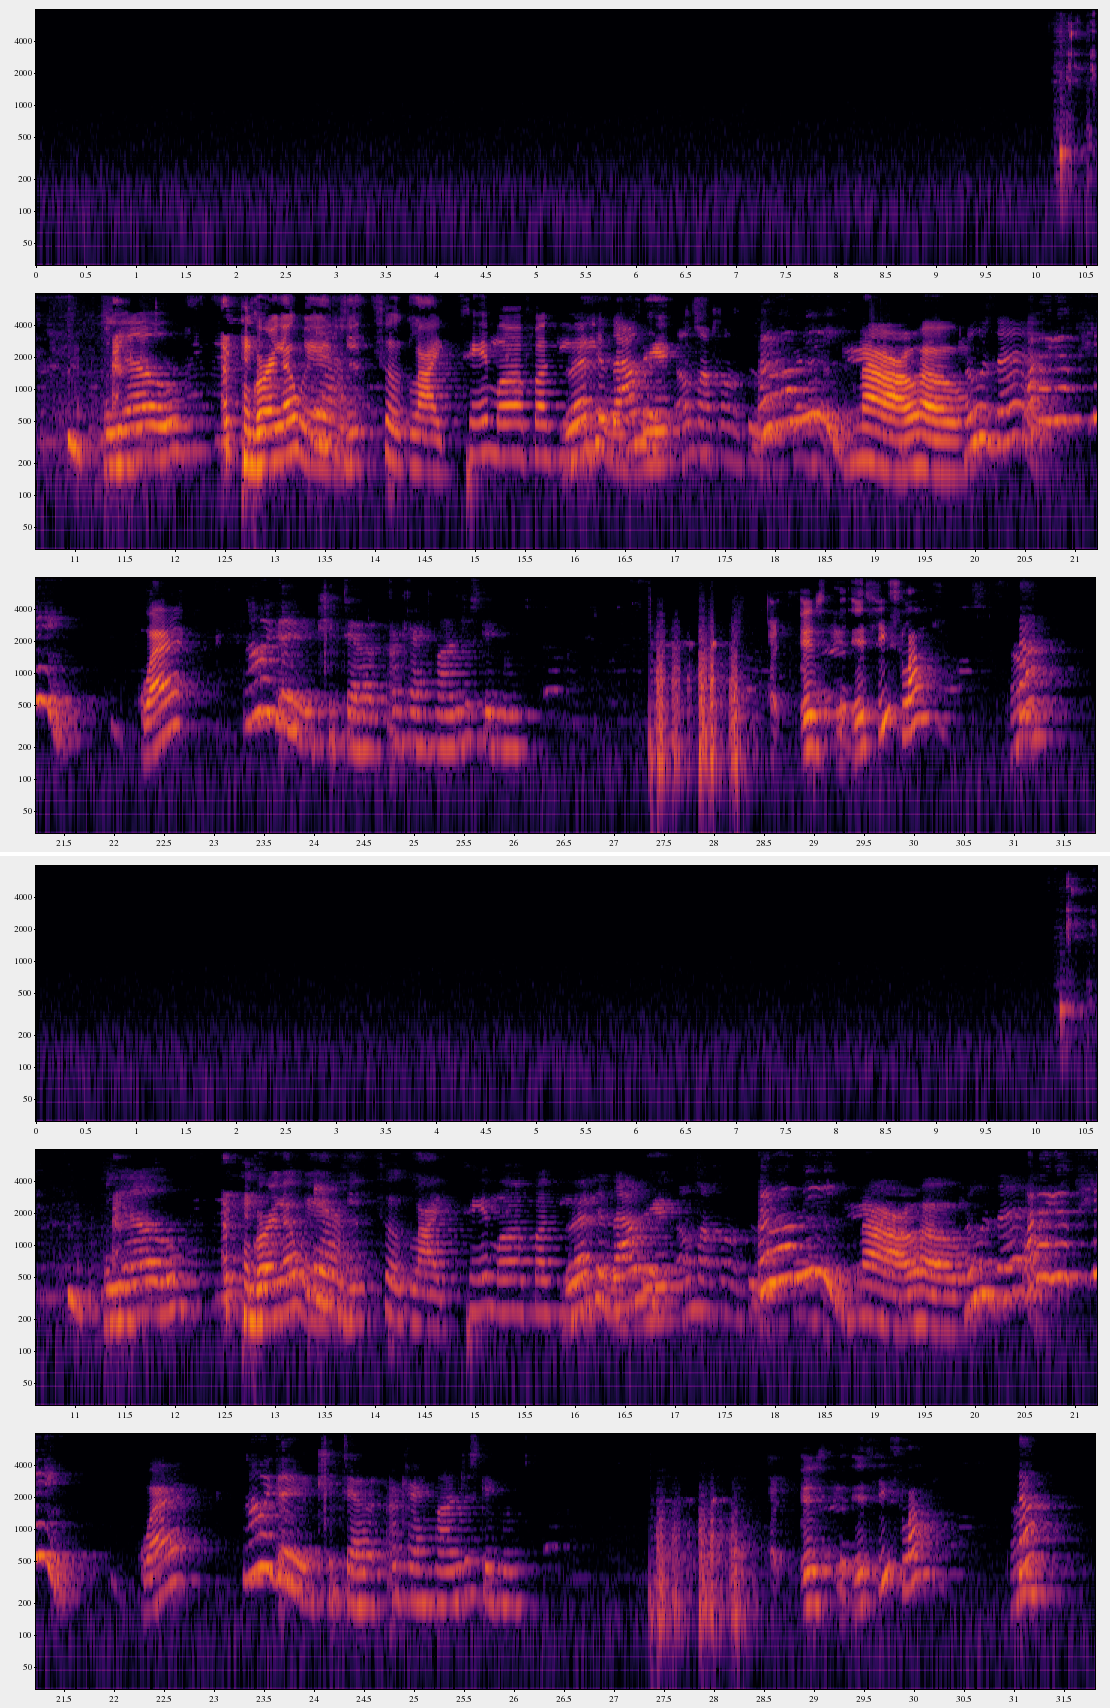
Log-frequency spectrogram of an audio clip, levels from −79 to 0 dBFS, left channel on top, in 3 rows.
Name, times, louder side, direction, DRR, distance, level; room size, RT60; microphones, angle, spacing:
voice 1, 10.2-11.5 12.5-13.8 14.1-16.9 18.7-19.9 22.3-22.7 27.3-28.3 28.5-30.2, left 6 dB, 65° left, 11 dB, 0.4 m, -28 dB
voice 2, 11.3-12.1 15.8-17.9 18.2-18.5 19.9-20.7 28.9-29.4 30.9-31.2, left 3 dB, 85° left, 5 dB, 0.9 m, -31 dB
voice 3, 13.4-13.7 17.8-18.8 20.5-21.5 23.3-26.0 31.0-31.2, right 1 dB, 55° right, 3 dB, 1.3 m, -31 dB
11.5 x 4.3 x 3.6 m, 0.91 s
head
